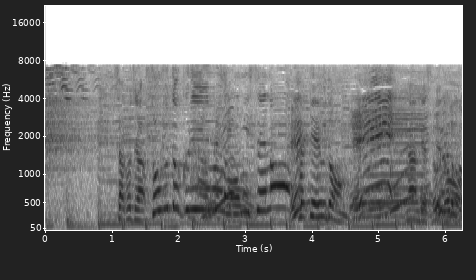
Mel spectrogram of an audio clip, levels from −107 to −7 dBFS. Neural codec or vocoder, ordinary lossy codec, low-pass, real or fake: none; none; 7.2 kHz; real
